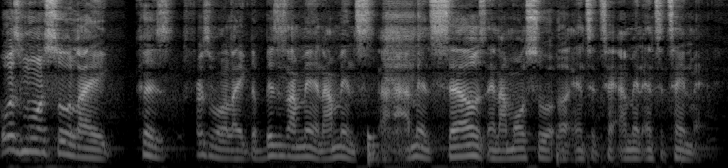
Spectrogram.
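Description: A man speaks with a normal speaking voice at medium pitch. His intonation is lively and his pace fairly quick. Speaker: nightlife promoter. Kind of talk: casual chat.

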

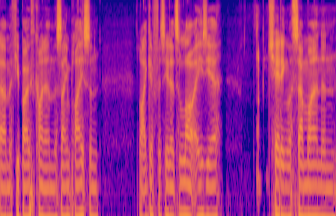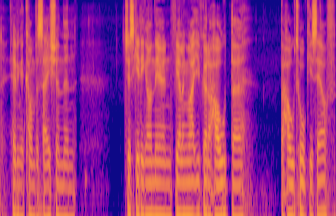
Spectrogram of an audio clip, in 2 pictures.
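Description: The recording is very clean, with a silent background, as a man with a New Zealand accent talks at a moderate pace with long, frequent pauses. His medium-pitched voice has a dark, mellow tone and a monotone, flat intonation. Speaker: podcast host, marketing manager. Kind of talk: casual chat.

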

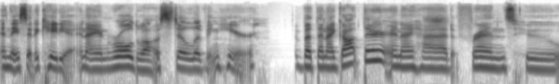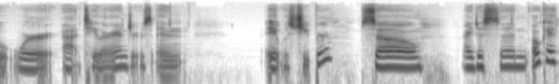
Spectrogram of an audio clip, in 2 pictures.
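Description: Music plays in the background as a woman of medium pitch speaks at a moderate pace with ordinary pitch variation. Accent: American. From Arizona. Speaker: esthetician. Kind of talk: casual chat.

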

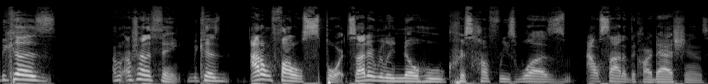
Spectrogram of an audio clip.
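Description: Very clean recording, silent background: a fairly high-pitched man at a moderate pace with very wide pitch swings. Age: 20s. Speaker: podcast host and gamer. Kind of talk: casual chat.

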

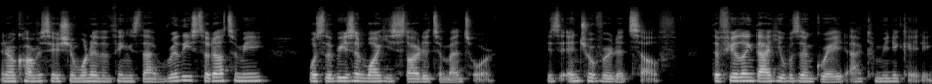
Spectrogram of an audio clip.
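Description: A plain, everyday voice from a man at a fairly high pitch and fairly quick pace, in a very clean recording with a silent background. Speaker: podcast host. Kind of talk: interview with scripted intro.

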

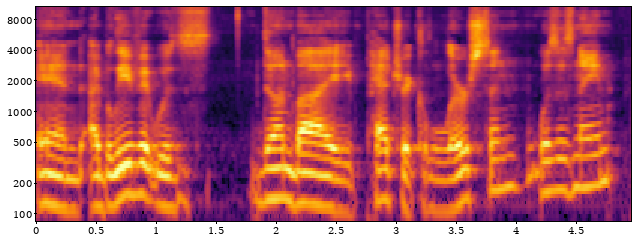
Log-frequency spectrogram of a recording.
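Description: With audible room echo, a man of medium pitch speaks at a very slow pace. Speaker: podcast host. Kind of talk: casual monologue about lacrosse. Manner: hesitant, many fillers.

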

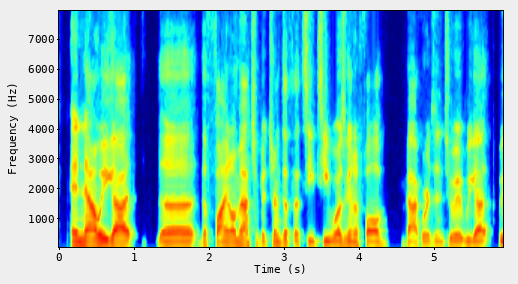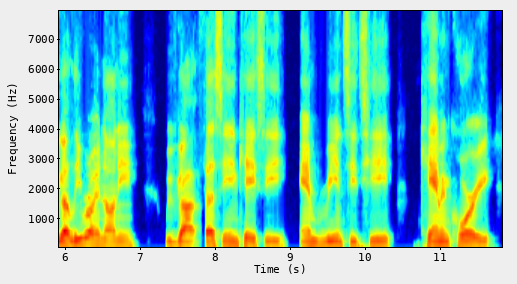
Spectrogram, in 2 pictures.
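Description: In a very clean recording with a silent background, a man speaks at a medium pitch and a moderate pace. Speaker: podcast co-host. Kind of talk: casual chat. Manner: mumbly.

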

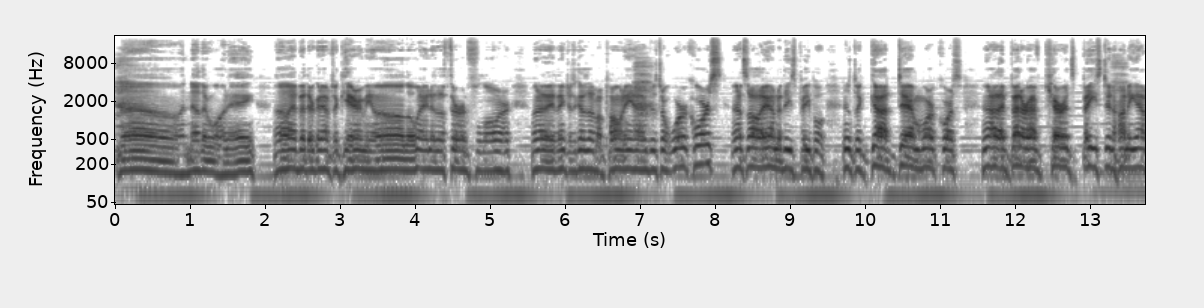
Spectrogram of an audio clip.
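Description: Over clear background noise, a man does a raspy put-on character voice with a grumpy tone at a fairly quick pace. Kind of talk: crude. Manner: grumpy, complaining.

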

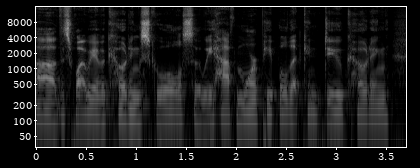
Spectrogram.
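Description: Against a silent background in a very clean recording, a man talks with a Midwestern US accent. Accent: US Midwest. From Iowa. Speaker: communications director and author. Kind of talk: casual interview. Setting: in person, guest's city.

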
